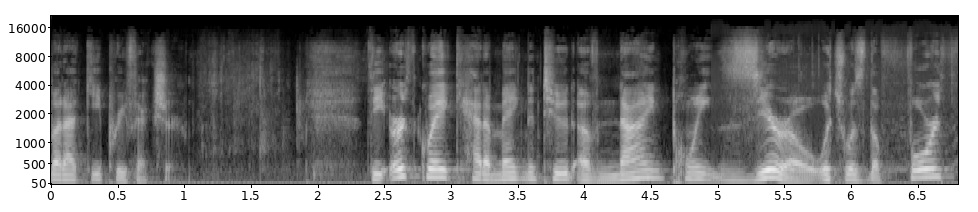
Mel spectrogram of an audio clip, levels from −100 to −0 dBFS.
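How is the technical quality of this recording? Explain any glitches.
One fault stands out: from 4.95 s to the end, a faint, thin, steady buzz sits well beneath the sound. This is DECT cordless phone buzz: a nearby handset or base transmits a radio burst every 10 ms, which the audio circuitry rectifies into a 100 Hz tone rich in harmonics.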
